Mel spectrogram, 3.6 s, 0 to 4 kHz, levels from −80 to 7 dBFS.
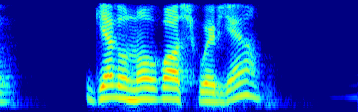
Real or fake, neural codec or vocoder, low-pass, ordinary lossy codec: fake; codec, 16 kHz, about 1 kbps, DyCAST, with the encoder's durations; 3.6 kHz; MP3, 32 kbps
